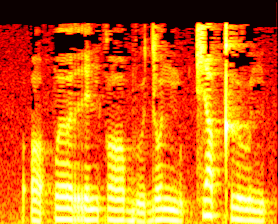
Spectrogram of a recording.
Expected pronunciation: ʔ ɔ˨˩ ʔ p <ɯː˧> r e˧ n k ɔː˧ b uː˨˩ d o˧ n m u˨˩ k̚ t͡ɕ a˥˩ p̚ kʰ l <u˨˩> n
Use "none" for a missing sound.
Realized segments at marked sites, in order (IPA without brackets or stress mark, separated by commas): ɤː˧, u˧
